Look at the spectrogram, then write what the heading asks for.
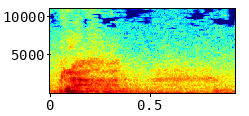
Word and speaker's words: Praha: I think you should say it like the Eastern European way, Praha.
